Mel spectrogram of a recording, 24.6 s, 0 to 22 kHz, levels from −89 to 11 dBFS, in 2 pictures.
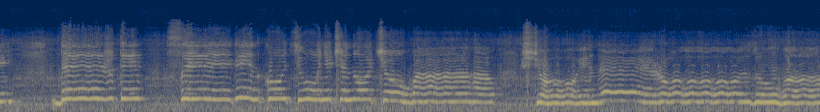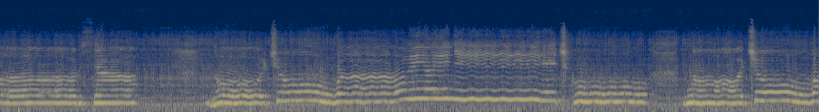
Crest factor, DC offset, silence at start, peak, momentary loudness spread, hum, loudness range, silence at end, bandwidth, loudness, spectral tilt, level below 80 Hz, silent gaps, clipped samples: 12 dB; under 0.1%; 0 s; -10 dBFS; 7 LU; none; 2 LU; 0 s; 10.5 kHz; -23 LUFS; -5.5 dB/octave; -44 dBFS; none; under 0.1%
